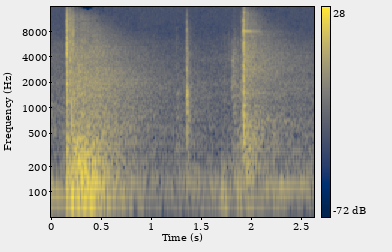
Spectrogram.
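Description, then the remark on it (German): The heavy door of a unique operations bus weighing several tonnes, fitted with tape recorders, shuts with a loud, boomy thud, followed by two sharper clicks of a latch as it is worked again, with a low steady hum underneath. “Wenn man die Tür mal zu und auf”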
